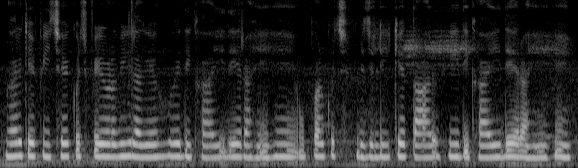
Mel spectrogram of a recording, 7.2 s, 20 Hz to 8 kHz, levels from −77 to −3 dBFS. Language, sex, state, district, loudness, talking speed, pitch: Hindi, female, Chhattisgarh, Balrampur, -29 LUFS, 180 wpm, 220 Hz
